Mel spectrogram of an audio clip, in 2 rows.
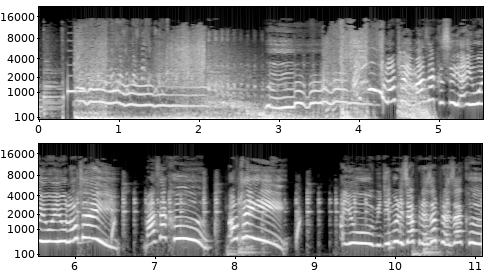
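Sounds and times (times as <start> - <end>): woman wailing: 0.4 - 1.9, 2.8 - 4.7.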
